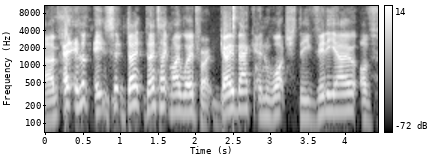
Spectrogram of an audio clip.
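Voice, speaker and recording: Bright and sharp in tone, a man with an Australian accent speaks at a fairly high pitch with very wide pitch swings. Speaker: community co-founder, live Q&A host. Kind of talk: informal live Q&A.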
